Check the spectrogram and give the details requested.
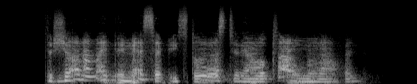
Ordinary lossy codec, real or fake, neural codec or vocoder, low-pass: none; fake; codec, 44.1 kHz, 0.9 kbps, DAC; 19.8 kHz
